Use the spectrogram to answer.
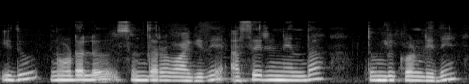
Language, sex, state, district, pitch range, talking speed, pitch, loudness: Kannada, female, Karnataka, Koppal, 195-215 Hz, 65 wpm, 200 Hz, -13 LUFS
